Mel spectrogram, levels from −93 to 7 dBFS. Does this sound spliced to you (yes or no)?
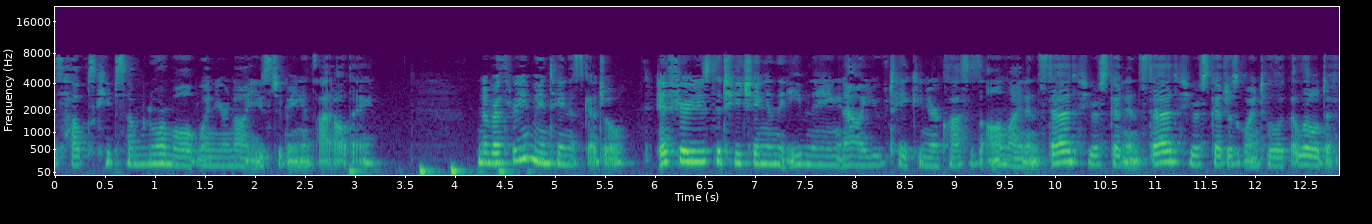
yes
